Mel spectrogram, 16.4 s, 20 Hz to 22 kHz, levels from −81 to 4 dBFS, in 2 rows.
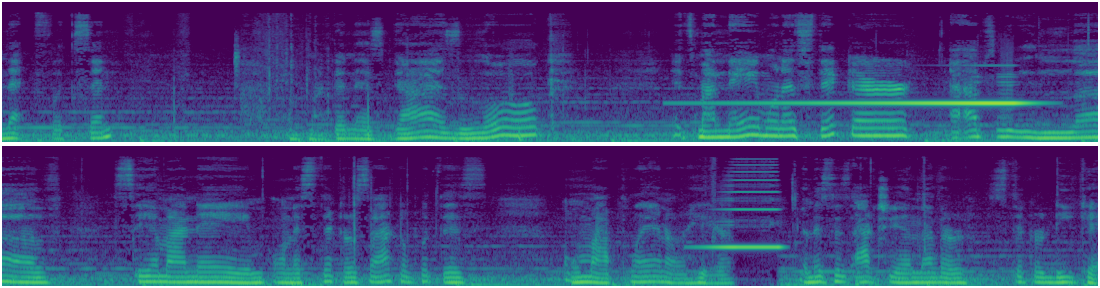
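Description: A loudspeaker feedback squeal rises twice in this audio, both times as a single tone at 1.2 kHz. The first runs from 4.96 to 7.96 s, swelling over roughly two seconds until it sits about 15 dB above the program; the second, from 13.33 to 14.13 s, builds faster, in about 0.4 s, and peaks only about 5 dB over it. A microphone is hearing the speaker it drives, and at that frequency the loop gain tops one. A spectrogram would show a thin horizontal line brightening steadily, and the waveform a widening sinusoidal envelope.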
